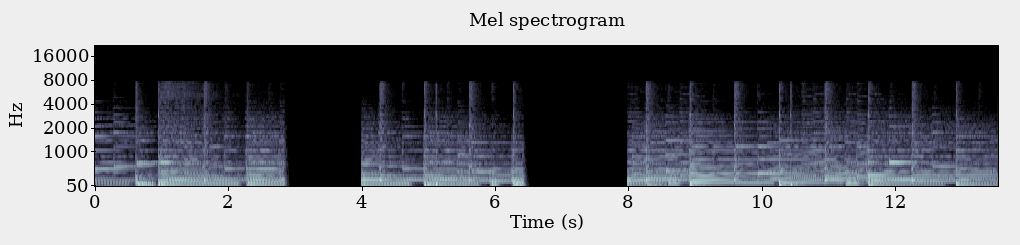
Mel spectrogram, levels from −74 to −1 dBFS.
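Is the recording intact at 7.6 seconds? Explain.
No. At 7.6 s the sound is missing: a likely long network dropout from 6.43 to 8.00 s leaves a brief fading buzz, then a flat, blank gap in the waveform and spectrogram.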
